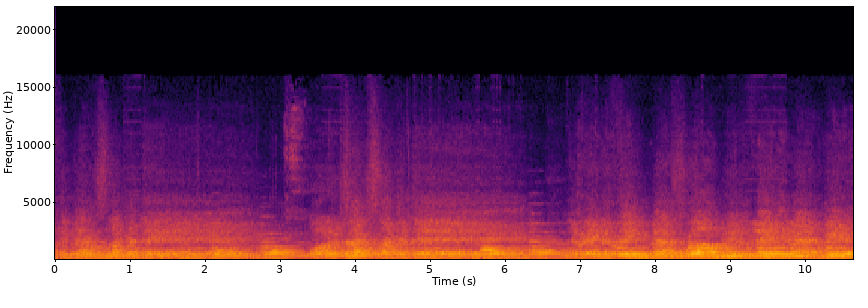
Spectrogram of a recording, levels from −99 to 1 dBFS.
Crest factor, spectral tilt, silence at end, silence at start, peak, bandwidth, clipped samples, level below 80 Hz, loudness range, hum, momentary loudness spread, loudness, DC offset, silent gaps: 18 dB; -6.5 dB/octave; 0 s; 0 s; -4 dBFS; 14 kHz; under 0.1%; -52 dBFS; 4 LU; none; 7 LU; -23 LUFS; under 0.1%; none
